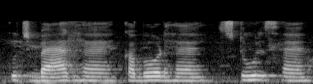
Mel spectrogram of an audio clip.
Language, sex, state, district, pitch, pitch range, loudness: Hindi, female, Bihar, Patna, 180 Hz, 175-185 Hz, -17 LUFS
